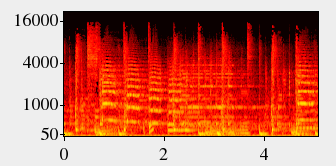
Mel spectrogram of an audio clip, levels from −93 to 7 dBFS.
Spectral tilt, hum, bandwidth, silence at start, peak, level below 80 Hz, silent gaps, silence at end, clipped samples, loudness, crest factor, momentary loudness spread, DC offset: -4.5 dB/octave; none; 16 kHz; 0 s; -12 dBFS; -34 dBFS; none; 0 s; under 0.1%; -27 LUFS; 16 dB; 7 LU; 1%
